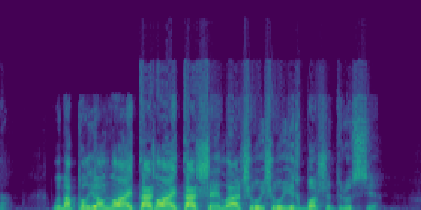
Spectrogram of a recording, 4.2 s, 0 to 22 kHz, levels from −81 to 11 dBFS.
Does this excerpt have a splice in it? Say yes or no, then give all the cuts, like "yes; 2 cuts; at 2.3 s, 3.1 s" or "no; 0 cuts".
yes; 2 cuts; at 1.5 s, 2.6 s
